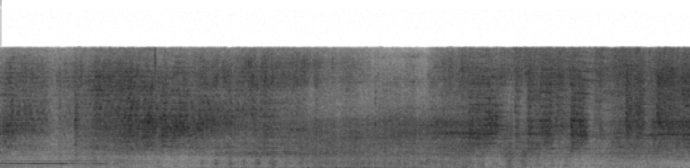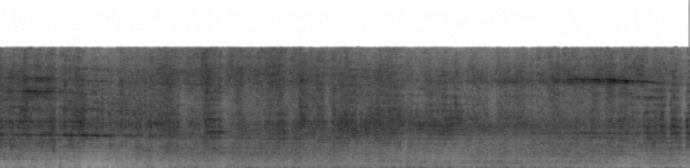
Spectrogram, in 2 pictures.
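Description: Freight train cars rolling past close by: a continuous rumble and rattle of steel wheels on the rails, with faint high wheel squeals now and then. A steady tone carried over from the passing locomotives fades out within the first two seconds.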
